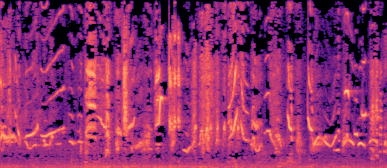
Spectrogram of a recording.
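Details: Compilation lure song of an Oriental magpie-robin meant to set other birds singing: quick high whistles, twisting slurs and sharp chips tumbling together in a busy, unbroken stream.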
